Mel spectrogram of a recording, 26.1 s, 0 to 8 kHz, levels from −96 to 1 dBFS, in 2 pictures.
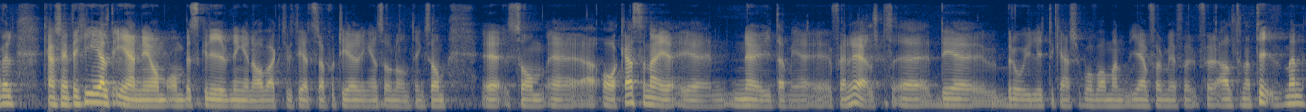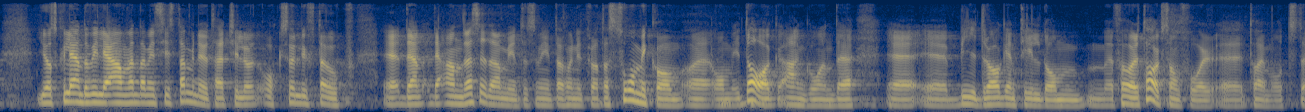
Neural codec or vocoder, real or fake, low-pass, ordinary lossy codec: none; real; 7.2 kHz; none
